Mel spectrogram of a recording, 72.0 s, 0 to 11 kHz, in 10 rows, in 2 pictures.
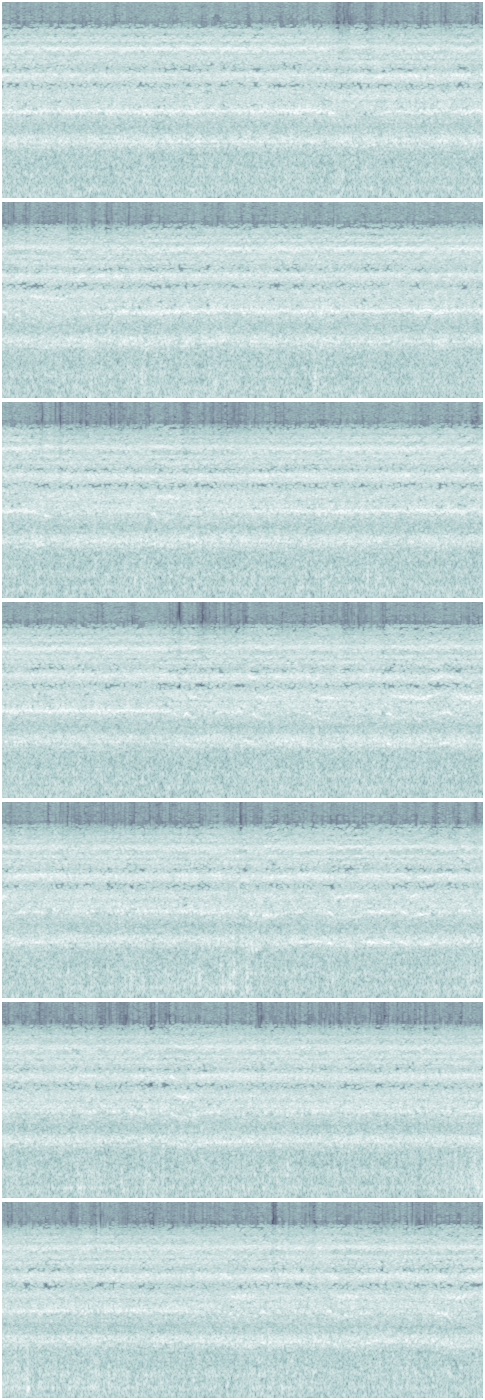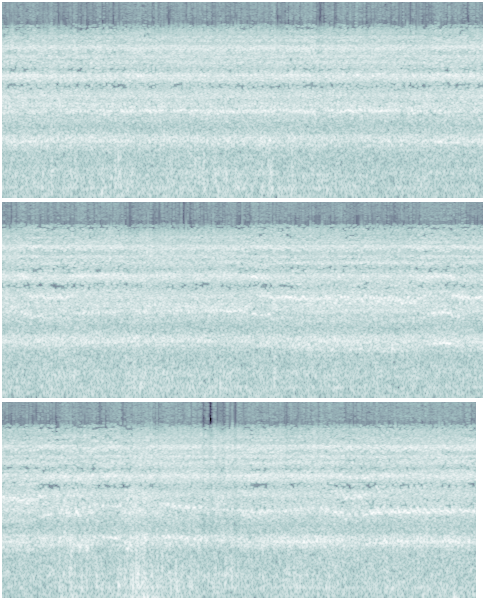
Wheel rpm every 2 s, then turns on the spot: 230, 230, 230, 230, 220, 230, 230, 230, 230, 230, 230, 230, 230, 220, 220, 230, 230, 220, 230, 230, 230, 230, 230, 220, 230, 230, 230, 230, 230, 220, 230, 210, 210, 240, 230, 230.
none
